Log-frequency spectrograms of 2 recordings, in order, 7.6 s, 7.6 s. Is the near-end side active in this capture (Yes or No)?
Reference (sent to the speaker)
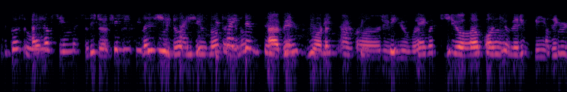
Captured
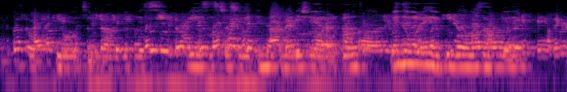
Yes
